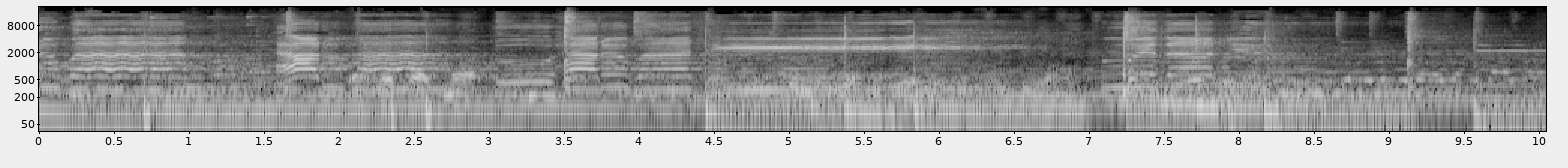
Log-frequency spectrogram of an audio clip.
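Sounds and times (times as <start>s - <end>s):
bass and instruments: 0.0s - 10.0s
person singing a held melody: 2.0s - 3.3s.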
